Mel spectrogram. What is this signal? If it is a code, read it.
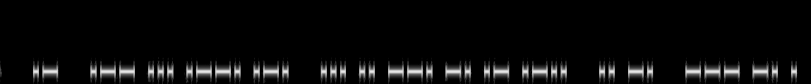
Morse code, heard as a keyed tone, about 25 wpm, 600 Hz. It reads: A WSPR SIGNAL IN ONE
